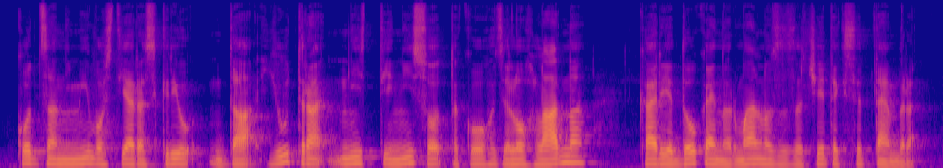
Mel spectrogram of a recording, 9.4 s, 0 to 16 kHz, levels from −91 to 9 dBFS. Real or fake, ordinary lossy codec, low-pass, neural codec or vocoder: real; none; 14.4 kHz; none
